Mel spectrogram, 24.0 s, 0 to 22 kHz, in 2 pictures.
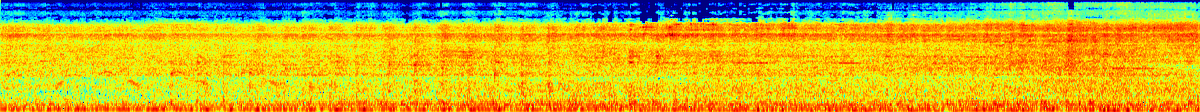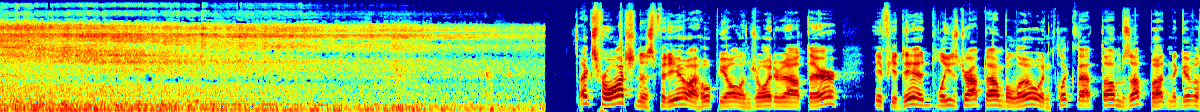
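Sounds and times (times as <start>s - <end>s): wheel clickety-clack: 0.0s - 16.1s
freight train rumbling on rails: 0.0s - 17.5s.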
